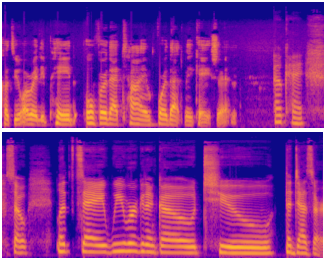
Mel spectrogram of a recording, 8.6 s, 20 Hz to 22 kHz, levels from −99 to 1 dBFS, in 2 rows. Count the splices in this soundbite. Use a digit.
1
